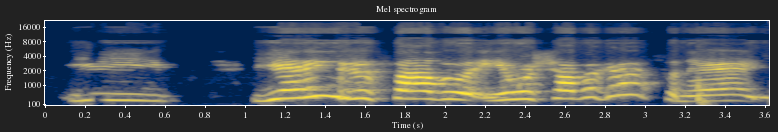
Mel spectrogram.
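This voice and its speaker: A woman's voice with very wide pitch swings. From France and Portugal. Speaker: mindset mentor and therapist. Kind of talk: interview. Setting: online talk show.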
